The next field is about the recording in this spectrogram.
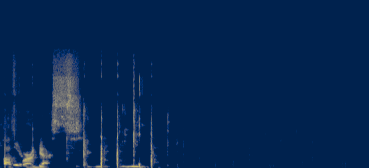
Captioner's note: applause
